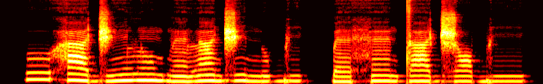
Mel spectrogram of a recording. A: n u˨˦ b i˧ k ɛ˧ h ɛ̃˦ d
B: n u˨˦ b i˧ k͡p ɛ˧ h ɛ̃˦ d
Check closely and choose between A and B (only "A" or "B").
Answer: B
